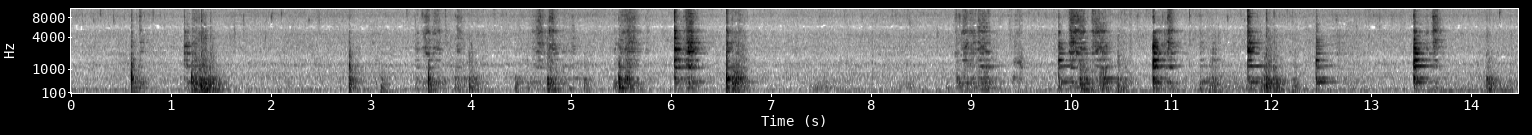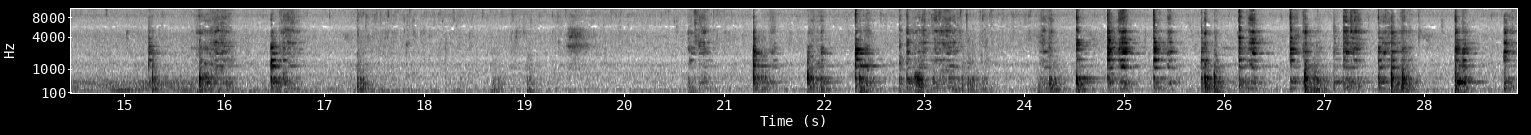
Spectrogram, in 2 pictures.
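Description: Sliced onions frying in oil in a metal pot with a steady sizzle, while a metal spoon stirs them and scrapes and clicks against the pot in repeated quick strokes, thickest in the middle and near the end. The onions are at the last stage of browning.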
